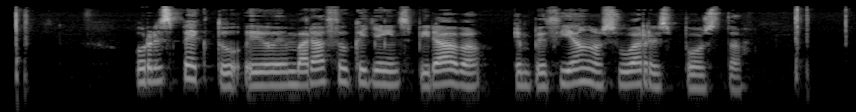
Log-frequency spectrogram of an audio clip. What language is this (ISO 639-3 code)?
glg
